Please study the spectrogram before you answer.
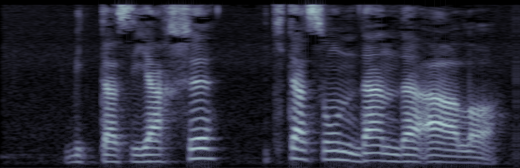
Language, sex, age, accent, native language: Uzbek, male, 18-24, Toshkent viloyati, Uzbek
